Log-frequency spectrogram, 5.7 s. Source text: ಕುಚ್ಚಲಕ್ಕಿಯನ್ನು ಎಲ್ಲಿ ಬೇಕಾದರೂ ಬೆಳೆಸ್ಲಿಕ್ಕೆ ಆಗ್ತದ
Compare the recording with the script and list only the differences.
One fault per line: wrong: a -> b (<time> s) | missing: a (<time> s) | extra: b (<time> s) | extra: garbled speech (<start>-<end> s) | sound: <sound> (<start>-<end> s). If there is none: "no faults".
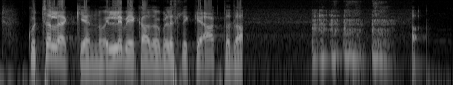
sound: cough (3.9-5.0 s)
